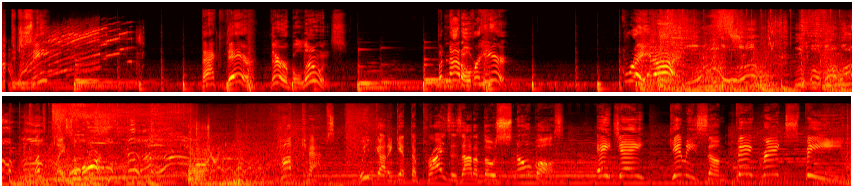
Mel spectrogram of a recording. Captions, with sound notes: Did you see? Back there, there are balloons, but not over here. Great eye! [laughing] Let's play some more. [laughing] Hubcaps! We've got to get the prizes out of those snowballs. AJ, give me some big rig speed!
